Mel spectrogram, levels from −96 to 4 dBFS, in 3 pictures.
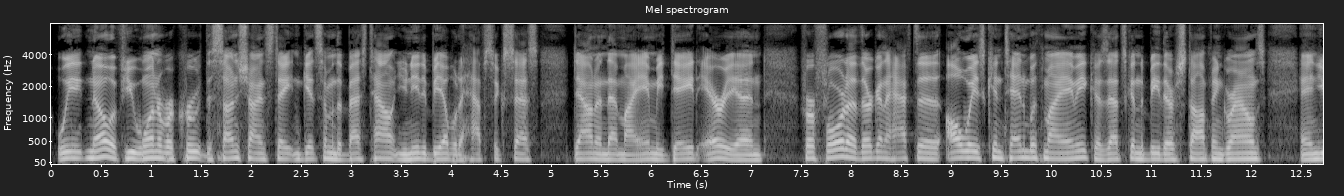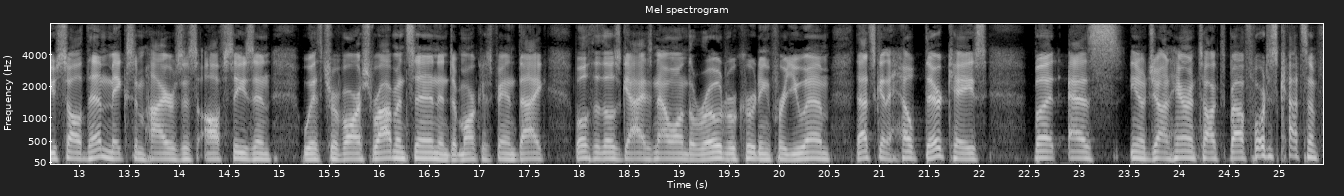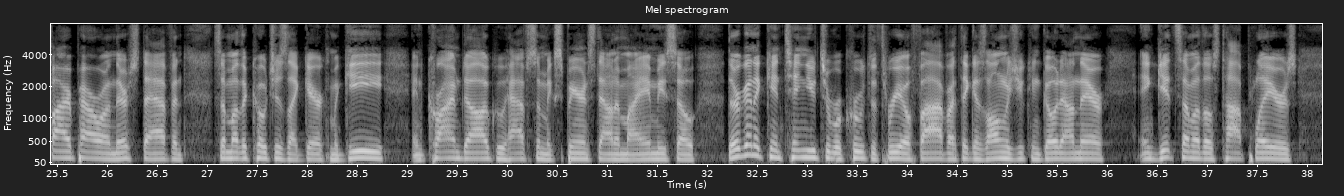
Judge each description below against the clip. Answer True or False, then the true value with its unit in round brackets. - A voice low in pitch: True (125 Hz)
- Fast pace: True (225 wpm)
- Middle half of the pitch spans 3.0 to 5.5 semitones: False (2.4 semitones)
